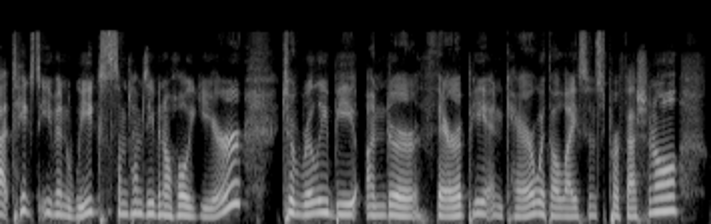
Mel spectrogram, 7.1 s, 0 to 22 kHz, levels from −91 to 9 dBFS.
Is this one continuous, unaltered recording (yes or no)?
no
